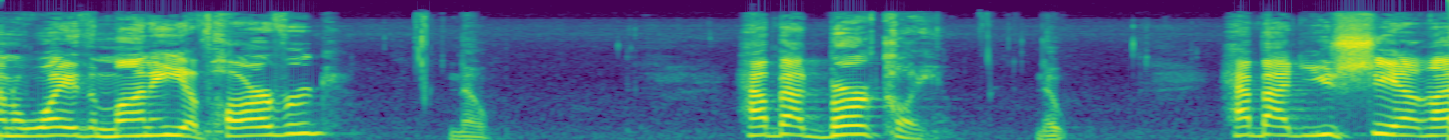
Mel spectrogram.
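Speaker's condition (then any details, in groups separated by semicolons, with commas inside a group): No condition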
